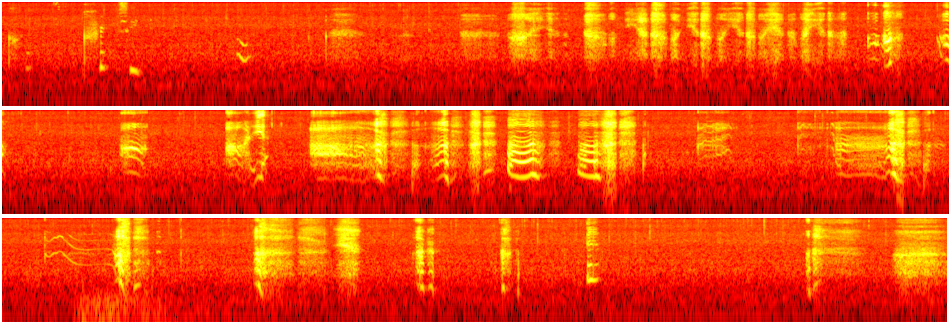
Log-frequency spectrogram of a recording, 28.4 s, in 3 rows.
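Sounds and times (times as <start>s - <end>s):
rain: 0.0s - 28.3s.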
